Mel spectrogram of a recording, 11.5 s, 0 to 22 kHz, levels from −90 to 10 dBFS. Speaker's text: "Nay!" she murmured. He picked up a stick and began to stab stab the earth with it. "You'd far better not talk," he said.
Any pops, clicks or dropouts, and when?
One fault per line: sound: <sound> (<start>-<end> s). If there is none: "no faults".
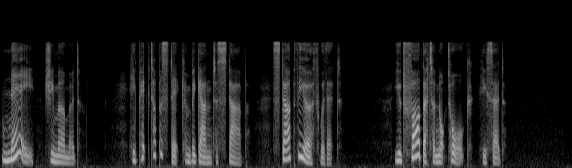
no faults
